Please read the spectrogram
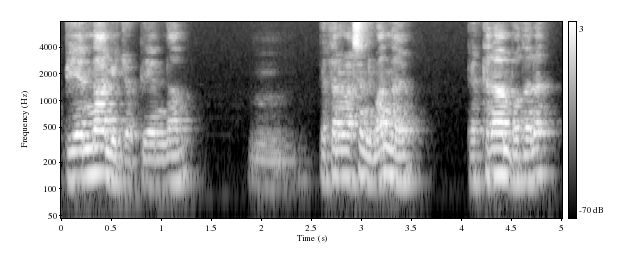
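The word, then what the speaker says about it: Việt Nam: 여러분들 베트남 하지만은 좀 더 원어에 가까운 발음은 비엔남이죠.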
